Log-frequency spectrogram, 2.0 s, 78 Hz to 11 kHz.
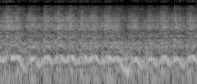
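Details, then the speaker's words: Abandoned 1961 Cadillac being revived: starter cranks the engine in an even, pulsing whirr of about four beats a second but it never catches. Spark is present, but the fuel pump is delivering no fuel. "well that wasn't magic fuel pump isn't doing anything yet i was hoping it would just magically work"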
